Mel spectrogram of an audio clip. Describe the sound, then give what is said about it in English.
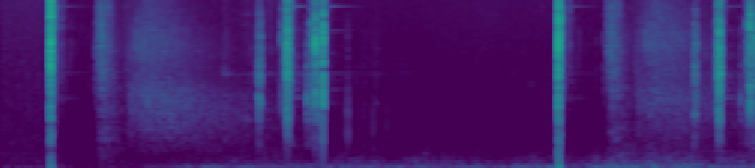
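A rifle fired after its scope sight has been adjusted: several sharp, short cracks and clicks scattered over a quiet background, some close together and others spaced apart. “I shoot again with the adjusted sight.”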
